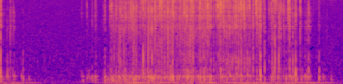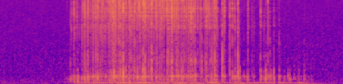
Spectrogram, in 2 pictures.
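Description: Pink silicone brush wands are rubbed and scratched over a round, hollow metal mesh microphone grille. It comes in two sustained bursts of dense, rustling scratching over a deep, boomy low rumble, separated by a short quiet gap. The bright bristly texture rides on top of the heavy low-end thrum.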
